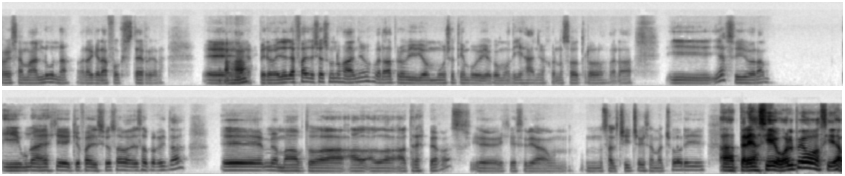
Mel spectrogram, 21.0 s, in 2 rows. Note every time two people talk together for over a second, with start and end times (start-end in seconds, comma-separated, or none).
none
